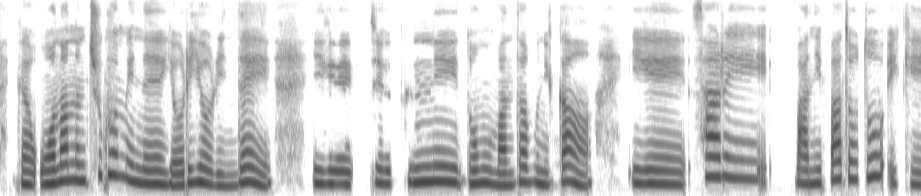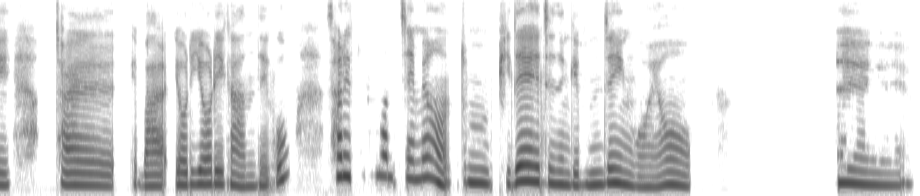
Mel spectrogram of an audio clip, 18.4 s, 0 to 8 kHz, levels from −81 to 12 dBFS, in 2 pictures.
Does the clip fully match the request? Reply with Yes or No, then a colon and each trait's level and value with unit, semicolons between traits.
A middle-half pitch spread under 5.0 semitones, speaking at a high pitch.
Yes: average, 3.9 semitones; high, 205 Hz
